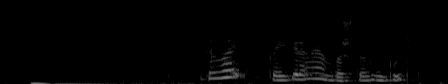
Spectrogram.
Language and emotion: Russian, sad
